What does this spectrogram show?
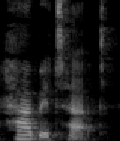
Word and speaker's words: habitat: syllables are weaker but this one is weird because both of the the you see two apps here right and both of them are strong habitat habitat habitat uh what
